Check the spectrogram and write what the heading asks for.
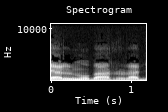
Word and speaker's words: المبرد: و من ها لام المستغاثه عند المبرد، عند المبرد هم به کسر را جایز خوانده بشه هم به فتح را. اونی که ما بیشتر تلفظ میکنیم عند المبرد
